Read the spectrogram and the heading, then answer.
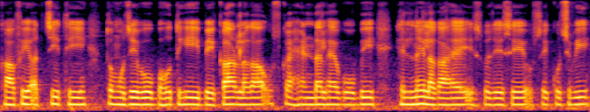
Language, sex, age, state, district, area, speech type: Hindi, male, 30-45, Rajasthan, Karauli, rural, spontaneous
